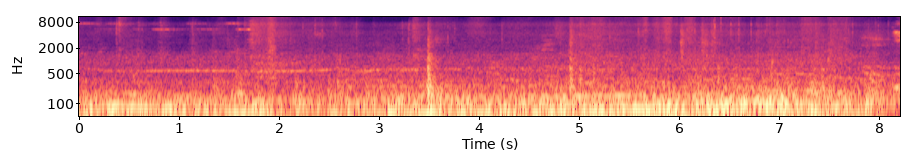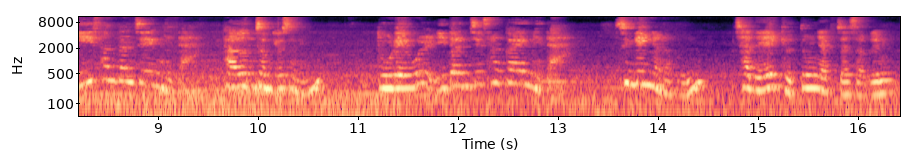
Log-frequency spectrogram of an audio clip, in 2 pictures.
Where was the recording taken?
on a bus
